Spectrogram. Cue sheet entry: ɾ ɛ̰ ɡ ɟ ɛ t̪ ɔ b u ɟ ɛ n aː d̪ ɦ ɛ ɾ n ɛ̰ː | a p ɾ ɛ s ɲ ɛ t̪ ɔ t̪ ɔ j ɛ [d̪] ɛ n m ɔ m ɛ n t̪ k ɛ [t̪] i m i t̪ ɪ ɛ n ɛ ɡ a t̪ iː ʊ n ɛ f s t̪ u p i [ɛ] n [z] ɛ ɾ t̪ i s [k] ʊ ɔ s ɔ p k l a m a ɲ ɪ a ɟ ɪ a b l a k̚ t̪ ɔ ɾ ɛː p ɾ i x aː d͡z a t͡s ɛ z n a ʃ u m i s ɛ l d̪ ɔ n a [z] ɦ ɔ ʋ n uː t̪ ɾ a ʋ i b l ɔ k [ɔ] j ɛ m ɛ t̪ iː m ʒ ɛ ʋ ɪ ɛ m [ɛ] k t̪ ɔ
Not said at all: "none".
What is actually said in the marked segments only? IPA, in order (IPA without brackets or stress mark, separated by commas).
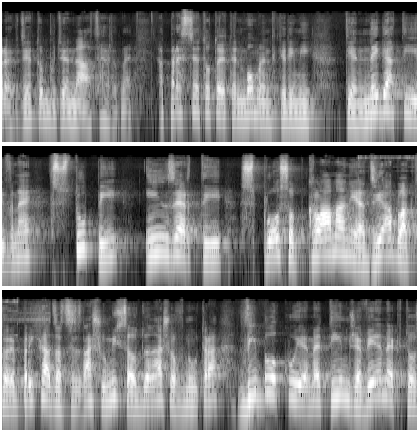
t̪, d̪, i, z, p, ʒ, u, ɛ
